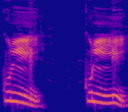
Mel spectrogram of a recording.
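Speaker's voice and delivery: কুল্লি with a long doubled ল. Shown as a demonstration. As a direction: hold the ল in কুল্লি. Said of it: "এখানে বলতে হবে কুল্লি". (দ্বিত্ব লাম জোর দিয়ে)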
